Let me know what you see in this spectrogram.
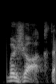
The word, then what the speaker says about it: Majok: Majok, that's correct.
